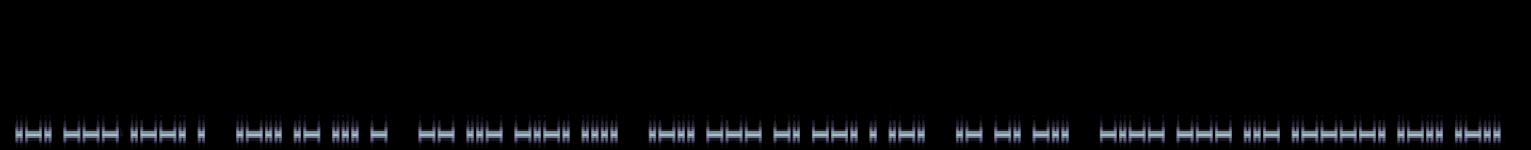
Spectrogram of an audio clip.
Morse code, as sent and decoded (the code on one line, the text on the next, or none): .-. --- .--. / .-.. .- ... - / -- ..- -.-. .... / .-.. --- -. --. .-. / .- -. -.. / -.-- --- ..- .----. .-.. .-..
ROPE LAST MUCH LONGER AND YOU'LL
